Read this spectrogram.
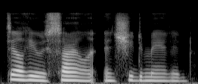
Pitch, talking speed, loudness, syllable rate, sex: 180 Hz, 210 wpm, -16 LUFS, 5.4 syllables/s, female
